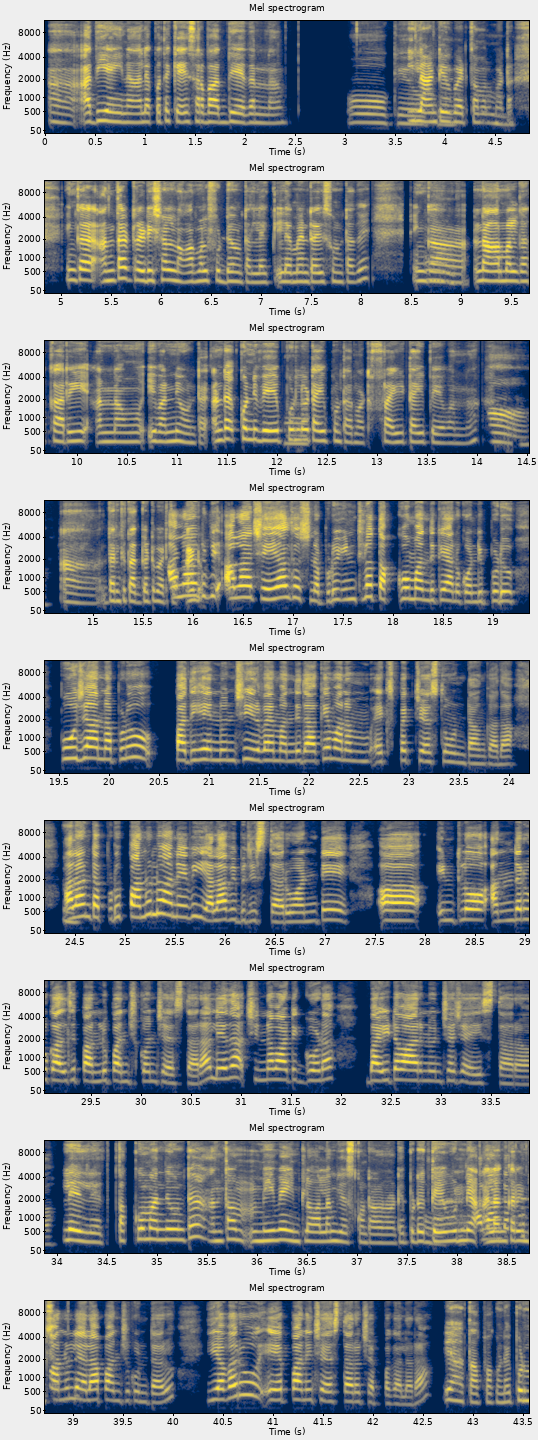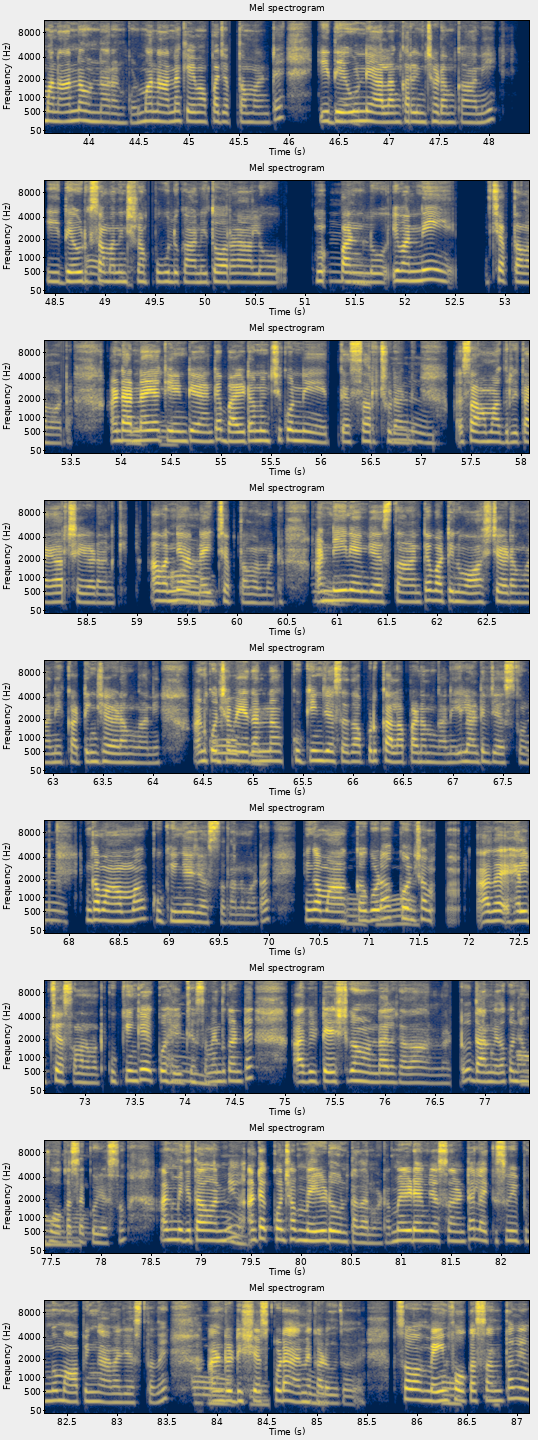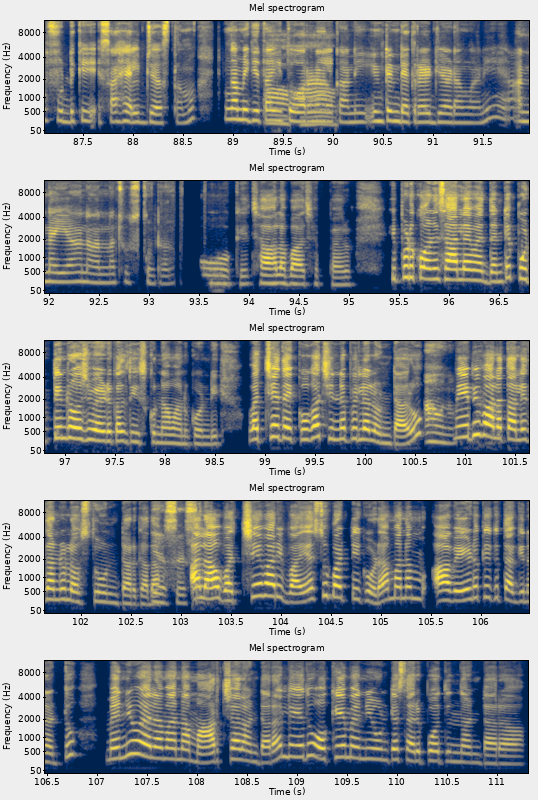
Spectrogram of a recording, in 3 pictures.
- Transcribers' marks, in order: other background noise; in English: "ట్రెడిషనల్ నార్మల్"; in English: "లైక్ లెమన్ రైస్"; in English: "నార్మల్‌గా కర్రీ"; in English: "టైప్"; in English: "ఫ్రై టైప్"; in English: "అండ్"; in English: "ఎక్స్‌పె‌క్ట్"; in English: "అండ్"; in English: "అండ్"; in English: "వాష్"; in English: "కటింగ్"; in English: "అండ్"; in English: "కుకింగ్"; in English: "హెల్ప్"; in English: "హెల్ప్"; in English: "టేస్ట్‌గా"; in English: "ఫోకస్"; in English: "అండ్"; in English: "లైక్"; in English: "అండ్ డిషెస్"; in English: "సో, మెయిన్ ఫోకస్"; in English: "ఫుడ్‌కి"; in English: "హెల్ప్"; in English: "డెకరేట్"; in English: "మేబీ"; in English: "యెస్, యెస్"; in English: "మెన్యూ"; in English: "మెన్యూ"
- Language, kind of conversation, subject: Telugu, podcast, వేడుక కోసం మీరు మెనూని ఎలా నిర్ణయిస్తారు?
